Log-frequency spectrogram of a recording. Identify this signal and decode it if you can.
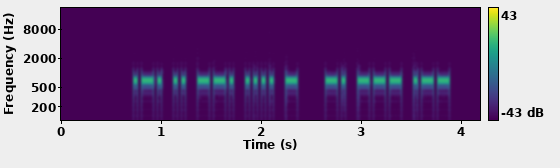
Morse code, heard as a keyed tone, about 31 wpm, 700 Hz. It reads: RIGHT NOW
